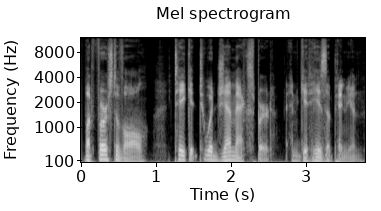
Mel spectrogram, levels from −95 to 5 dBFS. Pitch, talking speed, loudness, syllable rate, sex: 90 Hz, 220 wpm, -20 LUFS, 5.3 syllables/s, male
